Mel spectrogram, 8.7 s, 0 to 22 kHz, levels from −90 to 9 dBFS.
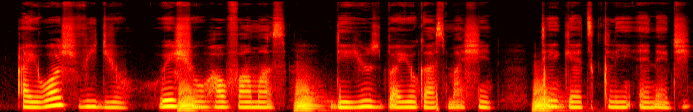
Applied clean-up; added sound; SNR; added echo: none; Brass instrument; 3 dB; none.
